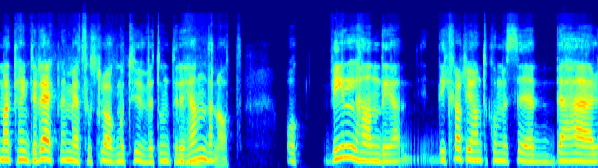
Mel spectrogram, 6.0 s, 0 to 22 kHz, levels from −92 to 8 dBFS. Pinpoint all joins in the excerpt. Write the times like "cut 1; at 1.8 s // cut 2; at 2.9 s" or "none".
cut 1; at 3.1 s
